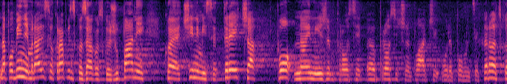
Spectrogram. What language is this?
Croatian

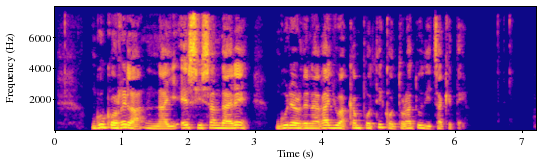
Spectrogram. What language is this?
Basque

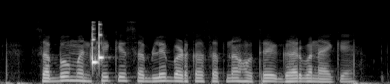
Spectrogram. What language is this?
Chhattisgarhi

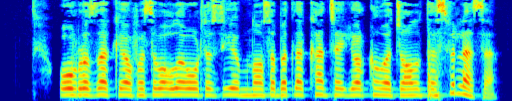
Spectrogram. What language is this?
Uzbek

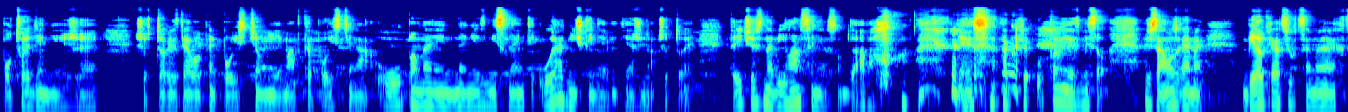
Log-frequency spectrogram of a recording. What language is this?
Slovak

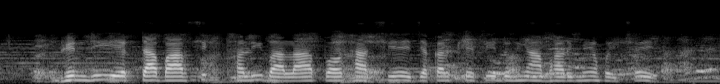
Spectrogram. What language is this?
Maithili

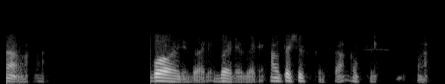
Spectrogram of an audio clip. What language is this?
Konkani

